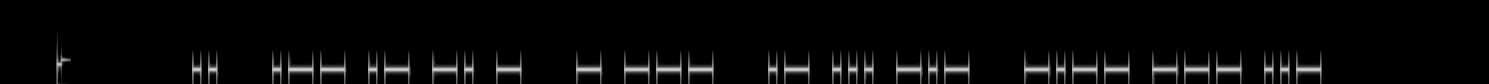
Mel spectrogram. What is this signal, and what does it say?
Morse code, heard as a keyed tone, about 15 wpm, 700 Hz. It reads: I WANT TO ASK YOU
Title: Sets of 5 Words 15wpm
